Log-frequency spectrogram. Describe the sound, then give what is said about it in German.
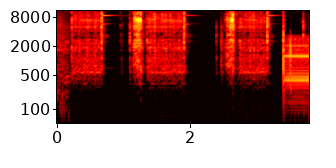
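A telephone rings on an outgoing call: three clear, fairly loud trilling bursts separated by short gaps, then a steady electronic tone as the line connects. No one speaks. “Okay, es klingelt.”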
